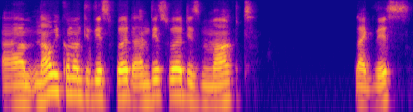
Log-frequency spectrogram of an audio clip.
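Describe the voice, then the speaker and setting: A man at an ordinary middle pitch teaches a beginners' pronunciation class, patient and methodical. He breaks each sound down step by step and fills his pauses with ums and uhs. The recording is dry and slightly dull. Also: a little mellow, dry recording. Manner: patient, explains step by step with many fillers. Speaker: Quran recitation teacher.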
